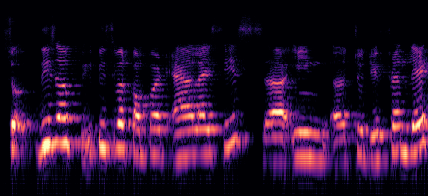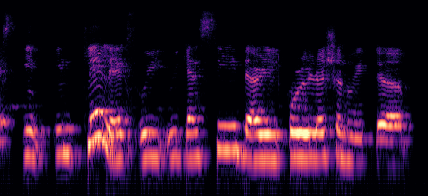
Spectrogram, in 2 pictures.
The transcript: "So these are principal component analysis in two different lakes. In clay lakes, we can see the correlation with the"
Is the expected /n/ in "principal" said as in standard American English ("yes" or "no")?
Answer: no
